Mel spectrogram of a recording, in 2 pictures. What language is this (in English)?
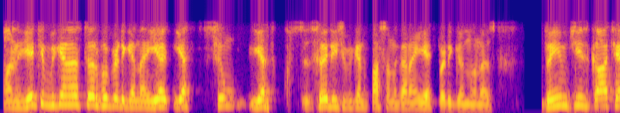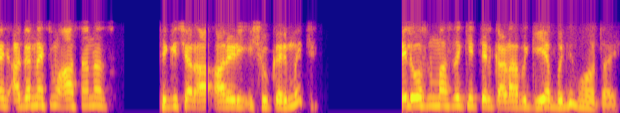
Kashmiri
